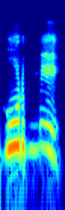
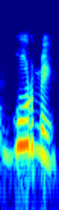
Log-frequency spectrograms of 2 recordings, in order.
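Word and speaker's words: gourmet: এবং উচ্চারণটা কি হচ্ছে? গুরমে, এই টিটা উজ্জ্ব, সাইলেন্ট, ঠিক আছে? সো গুরমে। তারপরে নাম্বার 11 কি হবে?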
